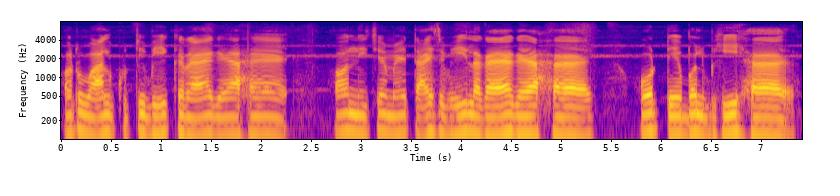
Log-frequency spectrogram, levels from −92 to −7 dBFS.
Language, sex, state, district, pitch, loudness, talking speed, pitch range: Hindi, male, Jharkhand, Palamu, 120 Hz, -18 LUFS, 145 wpm, 115-125 Hz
